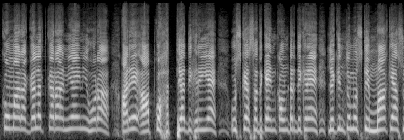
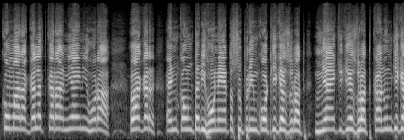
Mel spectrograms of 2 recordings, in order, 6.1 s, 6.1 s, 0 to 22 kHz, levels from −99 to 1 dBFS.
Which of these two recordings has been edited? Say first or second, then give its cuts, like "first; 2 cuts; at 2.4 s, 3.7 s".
first; 1 cut; at 1.7 s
